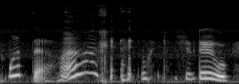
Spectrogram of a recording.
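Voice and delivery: high, slow, stunned outburst with a laugh; shocked dentist. Pretend. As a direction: play the dentist gasping in disbelief. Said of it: "I'm hoping my dentist is like".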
